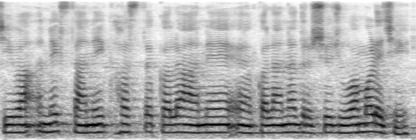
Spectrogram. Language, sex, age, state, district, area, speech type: Gujarati, female, 30-45, Gujarat, Surat, urban, spontaneous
